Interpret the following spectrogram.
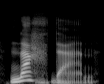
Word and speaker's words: Nähdään: In Finnish, this is Nähdään. Mnemonic: "Nah-dään (No dawn) will pass before I see you again." Student, say "See you!" Student: Nähdään.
